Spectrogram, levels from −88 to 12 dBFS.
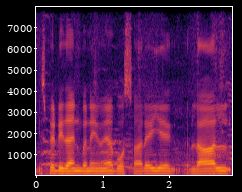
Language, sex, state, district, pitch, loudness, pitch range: Hindi, male, Delhi, New Delhi, 120 Hz, -16 LUFS, 115-125 Hz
